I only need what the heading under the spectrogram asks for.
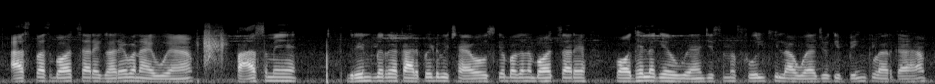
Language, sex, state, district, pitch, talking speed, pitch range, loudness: Hindi, male, Jharkhand, Garhwa, 155 Hz, 225 wpm, 145-165 Hz, -18 LUFS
